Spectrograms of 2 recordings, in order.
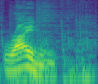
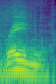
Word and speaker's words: Raiden: forth during this as I now know it's pronounced Ryden but I've said Raiden for 30 years Ryden which means god of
